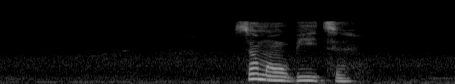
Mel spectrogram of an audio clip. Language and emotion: Russian, sad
